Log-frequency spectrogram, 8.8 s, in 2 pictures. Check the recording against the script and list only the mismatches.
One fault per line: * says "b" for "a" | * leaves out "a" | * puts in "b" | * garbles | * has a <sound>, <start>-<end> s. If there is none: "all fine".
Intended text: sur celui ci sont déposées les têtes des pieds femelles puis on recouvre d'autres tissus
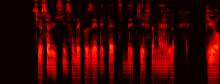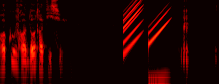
* has a chirp, 6.9-7.9 s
